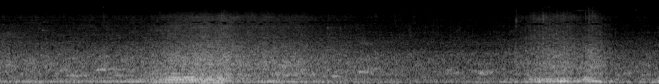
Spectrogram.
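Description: Street traffic: a motor vehicle passes about two seconds in, over a steady low rumble of traffic, and another swell of traffic noise comes near the end.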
